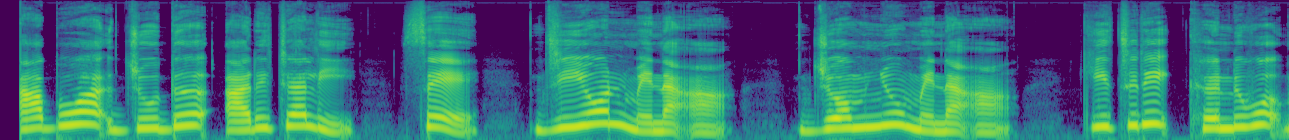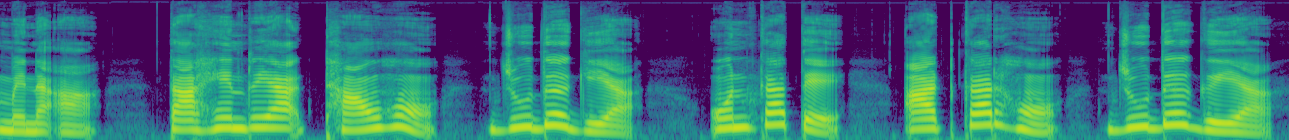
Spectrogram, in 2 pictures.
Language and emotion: Santali, neutral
